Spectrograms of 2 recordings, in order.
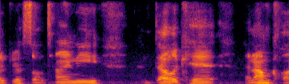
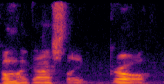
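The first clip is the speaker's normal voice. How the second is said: put-on panicked freaking out; 3 semitones lower than usual. Retelling her own reaction in a dream: imitating her own panicked self. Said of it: "I was already freaking out".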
